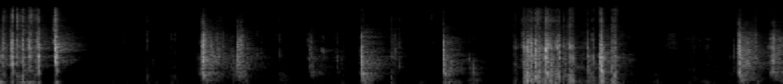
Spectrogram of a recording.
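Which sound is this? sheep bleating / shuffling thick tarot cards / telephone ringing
shuffling thick tarot cards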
